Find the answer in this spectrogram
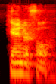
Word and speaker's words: Candorful: of kandor full is that correct did i pronounce it right canderful yep that is how to say it slowly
